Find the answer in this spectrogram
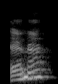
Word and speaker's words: أَنَا: And this we see a lot of ana. So I don't say فَقَالَ أَنَا رَبُّكُمُ الْأَعْلَى. No, it's أَنَا رَبُّكُمُ الْأَعْلَى. It's not أَنَا رَبُّكُمُ الْأَعْلَى. Okay? You drop the alif.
